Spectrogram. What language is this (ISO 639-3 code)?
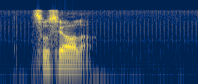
swe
